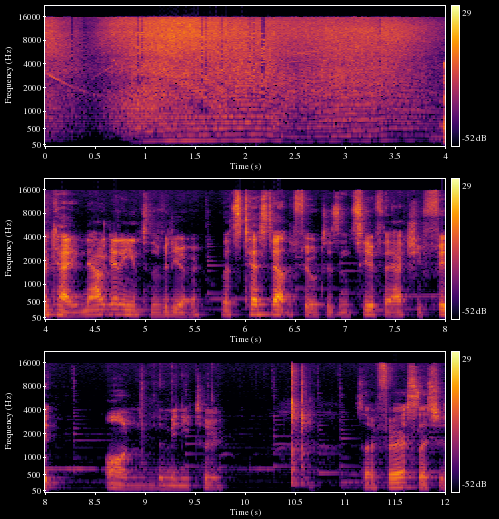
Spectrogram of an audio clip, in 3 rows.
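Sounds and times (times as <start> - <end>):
drone propellers buzzing: 0.0 - 4.0.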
